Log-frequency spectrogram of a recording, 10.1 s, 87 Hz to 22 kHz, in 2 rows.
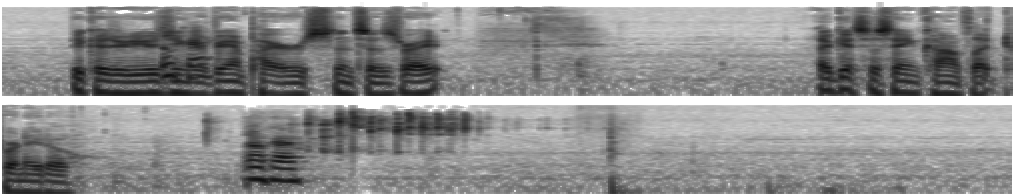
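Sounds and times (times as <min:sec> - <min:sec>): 
speech: 0:00.3 - 0:02.6, 0:04.1 - 0:05.6, 0:06.2 - 0:06.8
dice rattling and clattering across a hard table: 0:06.6 - 0:08.0.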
